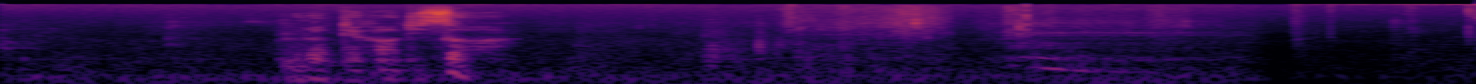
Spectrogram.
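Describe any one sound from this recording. A man answers calmly, close by.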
